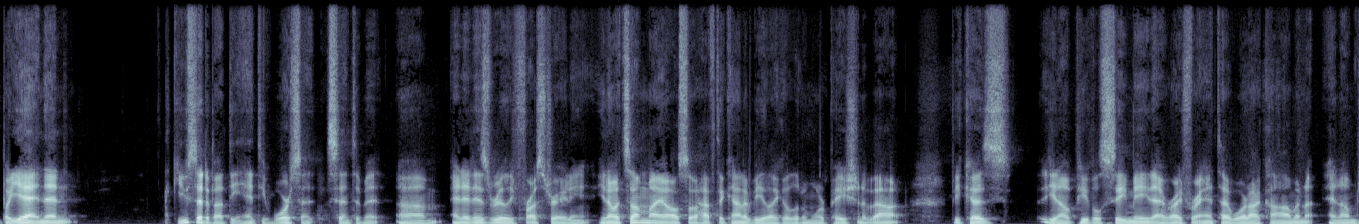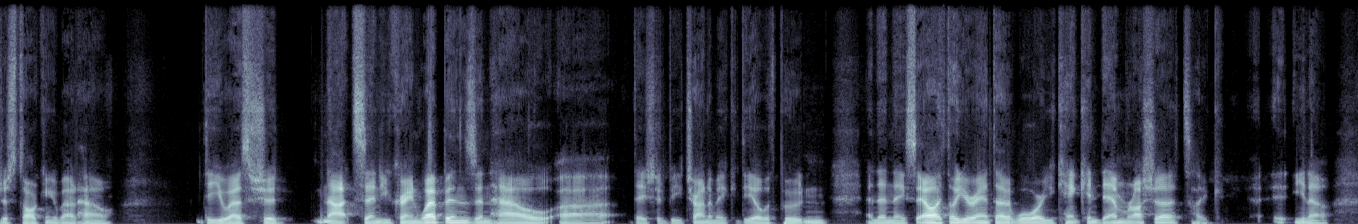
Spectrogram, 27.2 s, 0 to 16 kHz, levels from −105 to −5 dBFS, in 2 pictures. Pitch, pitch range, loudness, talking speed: 105 Hz, 100-115 Hz, -24 LUFS, 195 wpm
